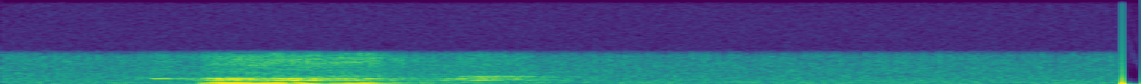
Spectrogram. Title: Paranormal Activity snoring ran me out of my own bedroom. I don't know what happened to my husband.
